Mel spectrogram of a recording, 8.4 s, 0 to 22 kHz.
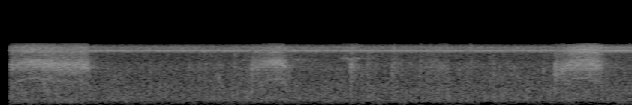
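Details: Eurasian jay in Latvia on 27 August 2012 at 7:48 gives three harsh, rasping screeches, at the start, middle and end, over a steady high-pitched hiss.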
